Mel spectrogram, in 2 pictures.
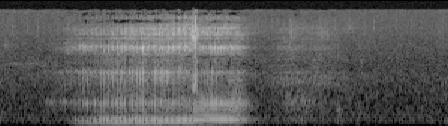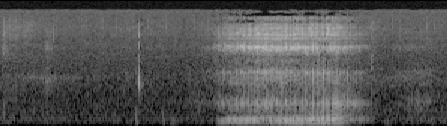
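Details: Man snoring after a few too many beers: two loud, long, rattling inspiratory snores about four seconds apart, with quiet breathing out between; heavy snoring.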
